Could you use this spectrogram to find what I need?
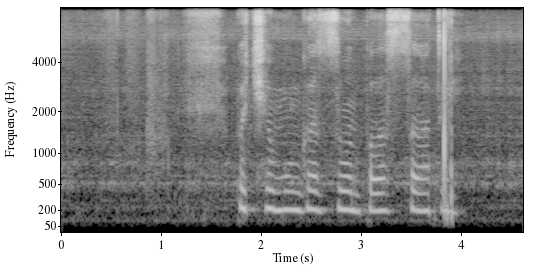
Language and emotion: Russian, angry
